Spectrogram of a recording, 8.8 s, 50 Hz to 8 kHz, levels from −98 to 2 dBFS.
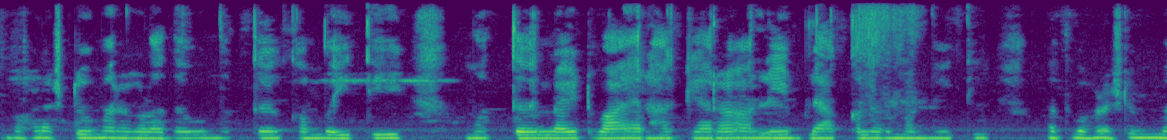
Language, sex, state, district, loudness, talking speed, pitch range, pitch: Kannada, female, Karnataka, Bijapur, -25 LUFS, 105 wpm, 180-190 Hz, 185 Hz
